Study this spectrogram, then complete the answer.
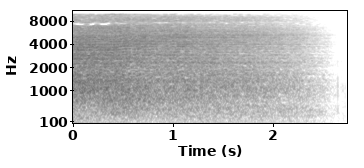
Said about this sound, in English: Now! In my hand, I hold a balloon. He inflates the balloon. I inflated the balloon.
